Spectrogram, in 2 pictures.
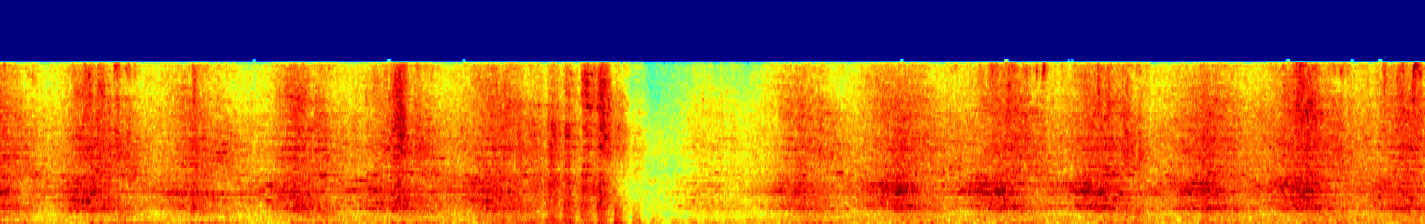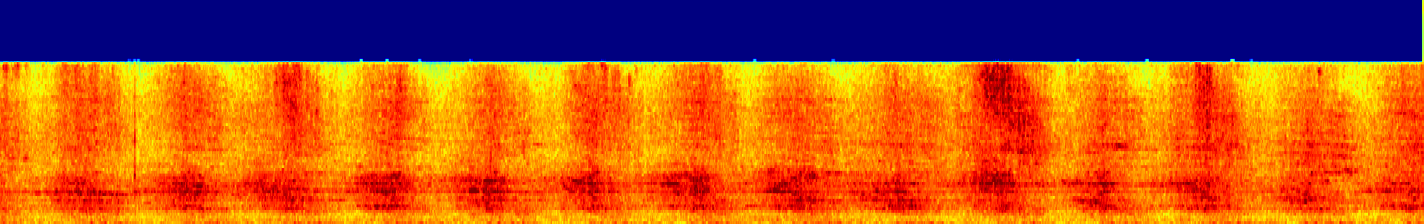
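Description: Empty coal hopper cars of a freight train rolling past close by: steel wheels clattering over the rail joints in a steady, repeating rhythm.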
